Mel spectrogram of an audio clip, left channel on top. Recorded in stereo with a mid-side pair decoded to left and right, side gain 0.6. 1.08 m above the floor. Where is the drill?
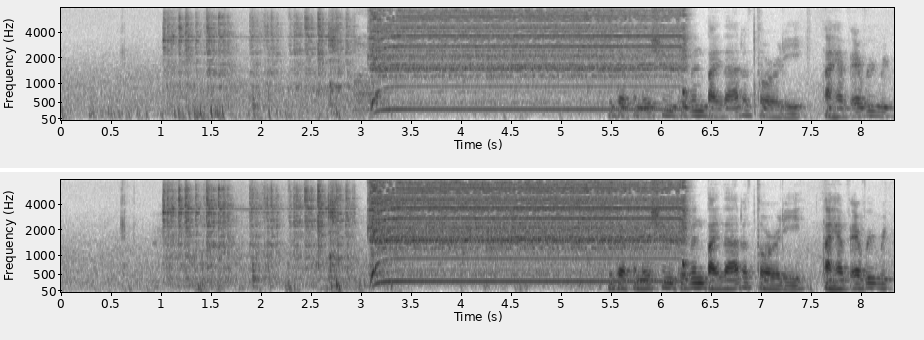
50° right, 1.6 m.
